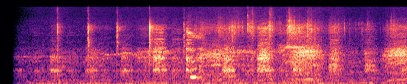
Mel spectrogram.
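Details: Male German Shepherd dog, offered for sale in Changanacherry, Kottayam, panting in quick breathy bursts, roughly two to three per second, with hissy airy texture and faint background noise.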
